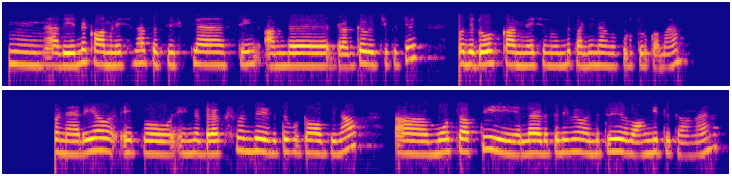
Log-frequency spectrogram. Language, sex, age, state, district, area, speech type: Tamil, female, 18-30, Tamil Nadu, Erode, rural, conversation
